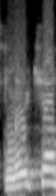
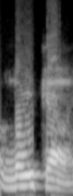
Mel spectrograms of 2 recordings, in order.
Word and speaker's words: Lucha: It's Lucha, not Luca.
